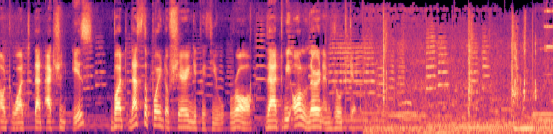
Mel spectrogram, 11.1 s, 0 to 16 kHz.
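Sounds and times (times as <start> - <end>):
street traffic rumble: 7.2 - 11.0.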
